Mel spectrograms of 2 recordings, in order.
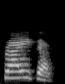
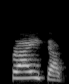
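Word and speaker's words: Freitag: ফ্রাইডে, ফ্রাইডে ma'am, ফ্রাইডেটার উচ্চারণটা একটু আরেকবার বলেন। ফ্রাইটাক, ফ্রাইটাক, ফ্রাইটাক, ফ্রাইটাক।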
